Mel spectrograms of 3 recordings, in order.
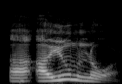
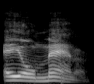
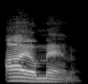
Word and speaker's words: Ayomanor: I thought it was Ayumanor, but I think it's Ayomanor. Is how they pronounce his name. I've been listening to a couple of national broadcasts, and they always say either Ayomanor or Iomanor.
